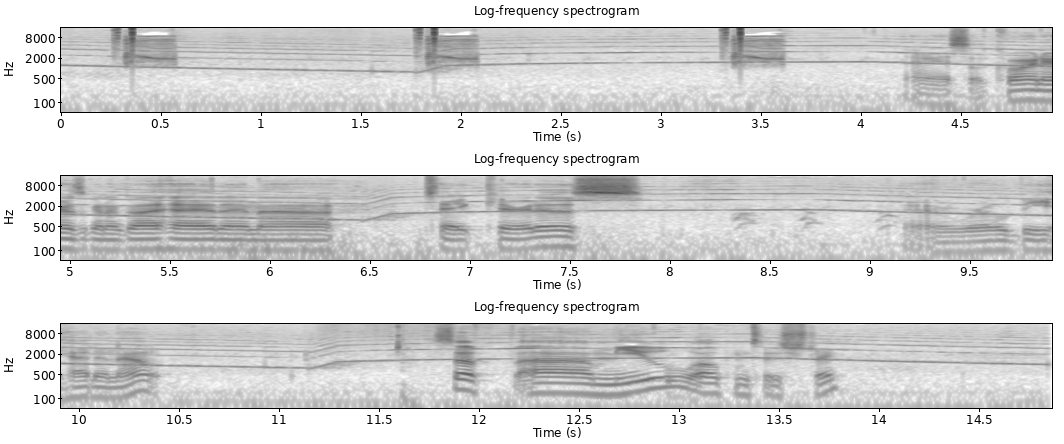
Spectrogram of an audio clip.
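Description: A siren wails up and down steadily.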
